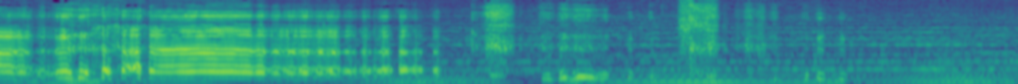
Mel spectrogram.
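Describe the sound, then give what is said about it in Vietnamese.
A man crying and sobbing uncontrollably in grief over his mother's death, as Lunar New Year approaches in a small house. Broken, wavering sobs alternate with gasping breaths, loud and continuous, with a few sharper catches of the voice. “Tiếng khóc bật ra, nghẹn ngào không kìm được nữa. Anh khóc như một đứa trẻ”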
